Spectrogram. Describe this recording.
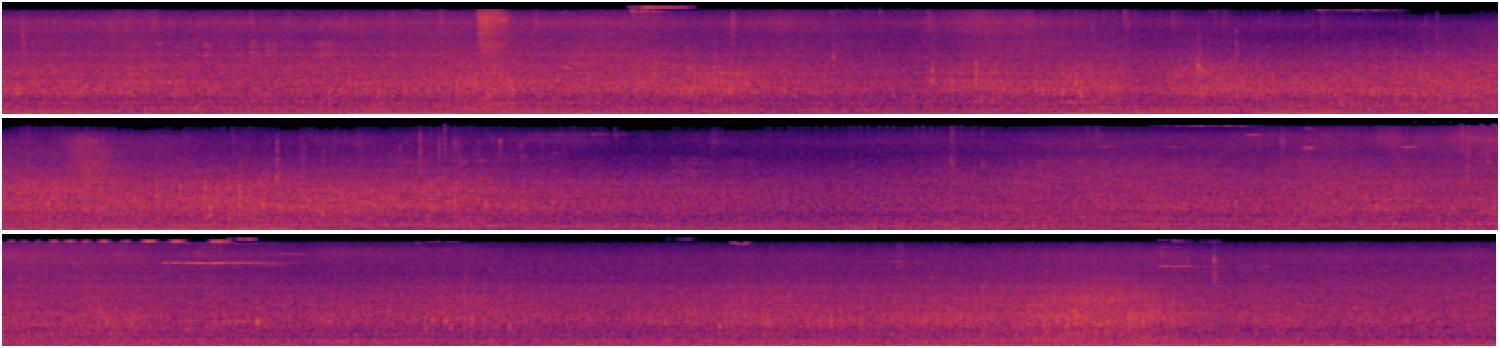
LA - pasadena intersection, colorado / los robles; traffic and passengers;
